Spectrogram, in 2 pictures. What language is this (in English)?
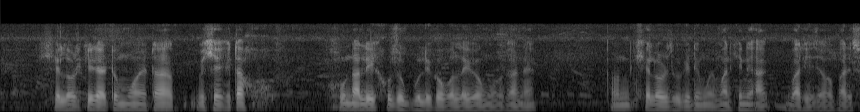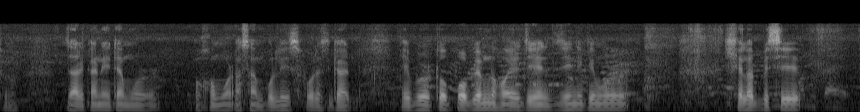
Assamese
